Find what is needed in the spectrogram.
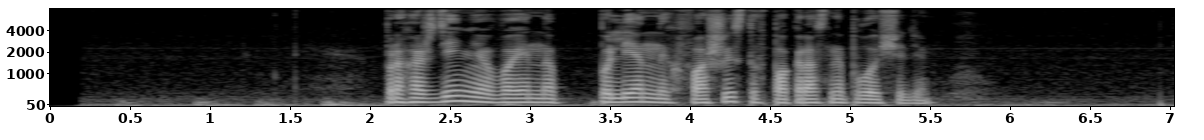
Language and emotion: Russian, neutral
